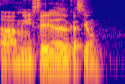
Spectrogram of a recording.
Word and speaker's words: Ministerio de Educación: Ministerio de Educación. – Educación. – Ministerio de Educación.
